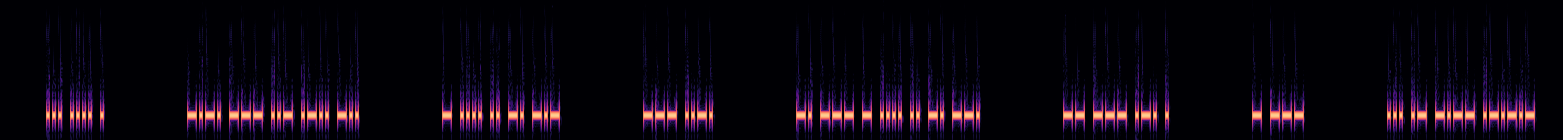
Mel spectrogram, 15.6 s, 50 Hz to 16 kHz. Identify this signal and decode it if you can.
Morse code, heard as a keyed tone, about 37 wpm, 700 Hz. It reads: SHE COULD THINK OF NOTHING MORE TO SAY.
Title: 4x Word-Spacing - Sentences from Top 500 Words - 40wpm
